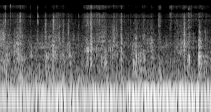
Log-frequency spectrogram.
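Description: Footsteps on gravel, a few irregular crunches over a steady low rumble.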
